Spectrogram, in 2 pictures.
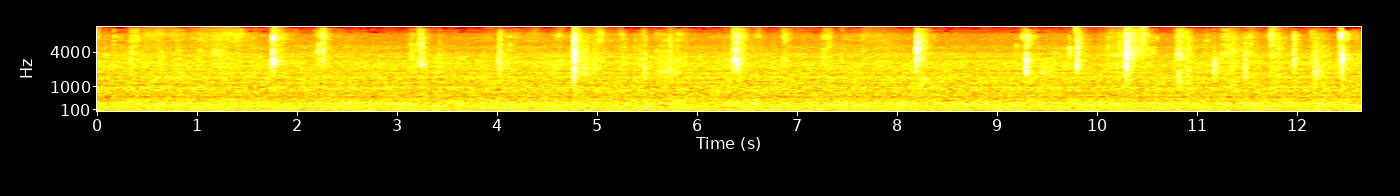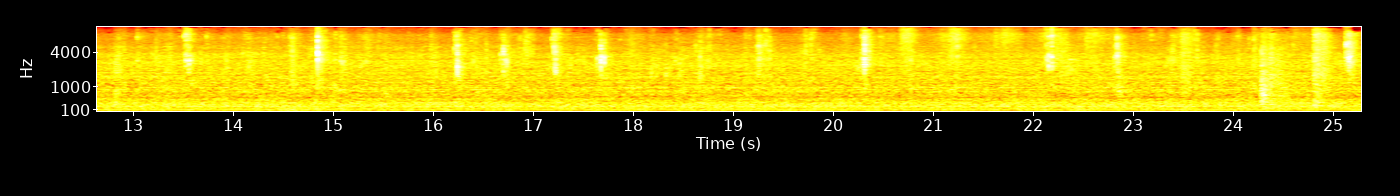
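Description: Close-up mouth sounds of a person eating rice and curry by hand: chewing, with many short wet clicks and lip smacks scattered irregularly over a steady low hum.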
